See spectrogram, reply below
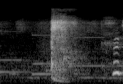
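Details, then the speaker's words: Single sudden, sharp infant sneeze, a burst of air that quickly fades, over faint background sound; recorded on a Flip Video camcorder: sneeze. "Bless you."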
